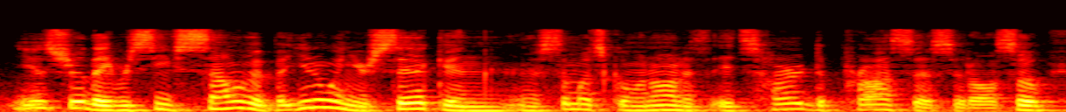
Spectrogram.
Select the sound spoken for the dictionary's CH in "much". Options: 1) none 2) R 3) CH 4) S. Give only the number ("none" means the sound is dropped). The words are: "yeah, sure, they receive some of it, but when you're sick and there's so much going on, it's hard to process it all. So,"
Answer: 4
